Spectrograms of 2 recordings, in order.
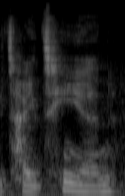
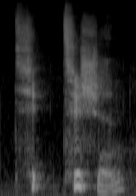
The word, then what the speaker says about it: Titian: I used to say Titian, but it's apparently you actually say it Titian.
